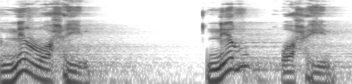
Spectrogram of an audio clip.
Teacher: نون کو را میں ملائیں گے اور را کے اوپر تشدید ہے اور اس کے اوپر زبر ہے، یعنی رائے مشددہ ہے، یہاں اور یہاں دونوں جگہ را پر ہوگی۔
